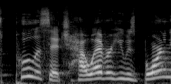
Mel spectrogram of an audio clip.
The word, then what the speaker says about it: Pulisic: He's from the United States, prefers his surname to be said as Police-Sick.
